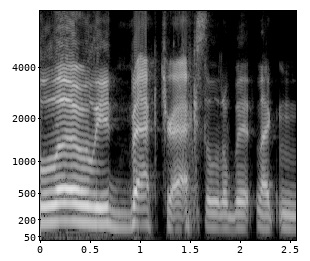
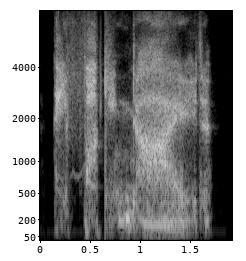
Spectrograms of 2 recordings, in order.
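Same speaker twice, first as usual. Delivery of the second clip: hushed whisper, barely voiced. Narrating Wilbur leaning over to another character, the speaker whispers as Wilbur. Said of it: "just and just whisper".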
